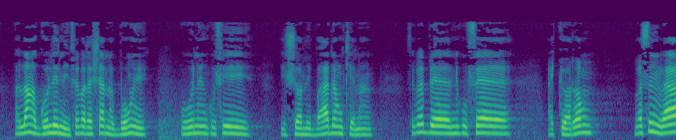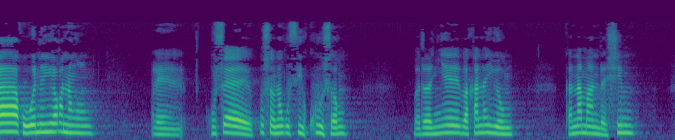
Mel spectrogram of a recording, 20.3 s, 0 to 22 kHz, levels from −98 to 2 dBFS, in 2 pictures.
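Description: From start to finish the speech has a watery, swirly quality, and there's nothing above about 11.5 kHz. That's likely MP3 compression squeezed to something like 48 kbps: short on bits, the encoder chops the treble and lets weaker detail flicker in and out.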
